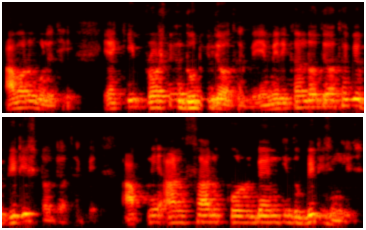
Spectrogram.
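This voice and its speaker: A man's voice: medium pitch, animated, quick pace, a little mellow, lo-fi sound. A man, an English teacher, giving a live exam-prep lecture, repeating key points and checking in with his students. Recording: echoey room.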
